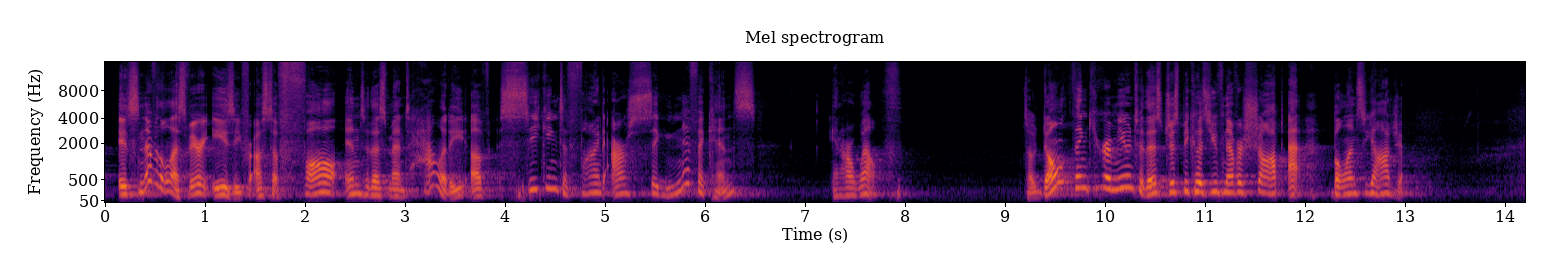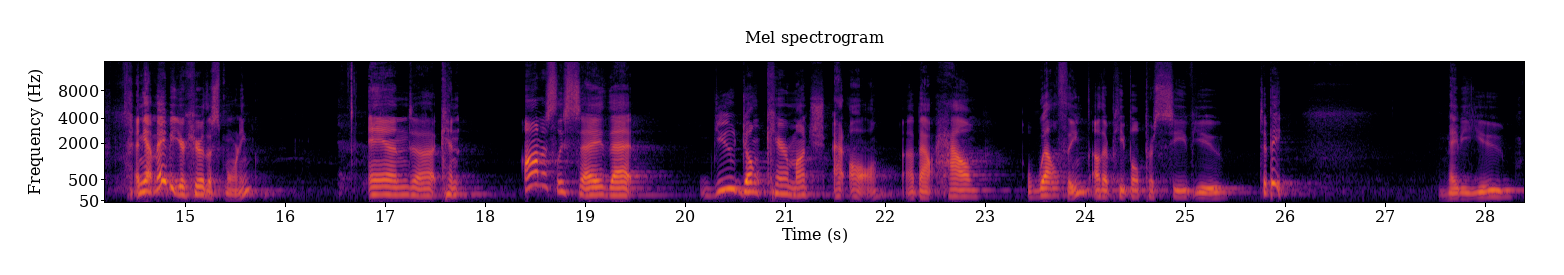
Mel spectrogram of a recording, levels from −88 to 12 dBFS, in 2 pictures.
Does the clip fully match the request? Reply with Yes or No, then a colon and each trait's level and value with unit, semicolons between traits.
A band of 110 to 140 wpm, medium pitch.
Yes: slow, 135 wpm; medium, 170 Hz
